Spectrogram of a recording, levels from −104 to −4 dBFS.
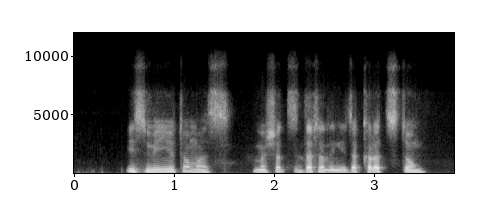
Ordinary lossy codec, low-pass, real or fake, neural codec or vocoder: Opus, 24 kbps; 7.2 kHz; fake; codec, 16 kHz, 0.9 kbps, LongCat-Audio-Codec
